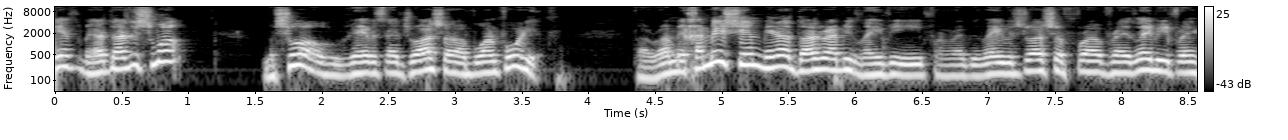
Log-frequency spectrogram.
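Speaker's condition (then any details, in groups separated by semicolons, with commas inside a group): No condition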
